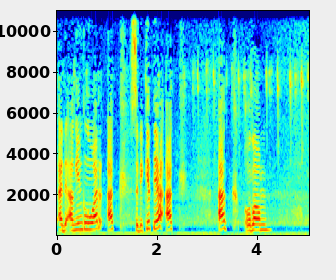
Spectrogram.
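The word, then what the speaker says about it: أكرم: angin keluar sedikit ya, akram. Ro-nya dibaca secara tafkhim atau tebal karena ro-nya barisnya di atas atau fathah. Cara bacanya ro-nya ditebalkan ya. Dan hati-hati, bukan akram, ro-nya tidak panjang, ro pendek karena di depannya tidak ada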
